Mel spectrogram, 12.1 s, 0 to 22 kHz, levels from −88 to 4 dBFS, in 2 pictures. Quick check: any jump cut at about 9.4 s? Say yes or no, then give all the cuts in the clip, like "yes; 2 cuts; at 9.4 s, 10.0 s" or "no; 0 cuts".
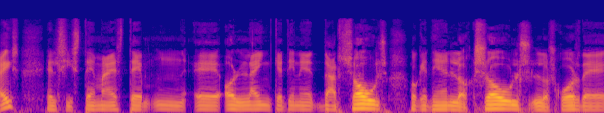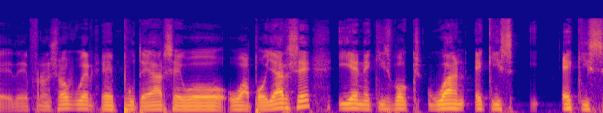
no; 1 cut; at 7.0 s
